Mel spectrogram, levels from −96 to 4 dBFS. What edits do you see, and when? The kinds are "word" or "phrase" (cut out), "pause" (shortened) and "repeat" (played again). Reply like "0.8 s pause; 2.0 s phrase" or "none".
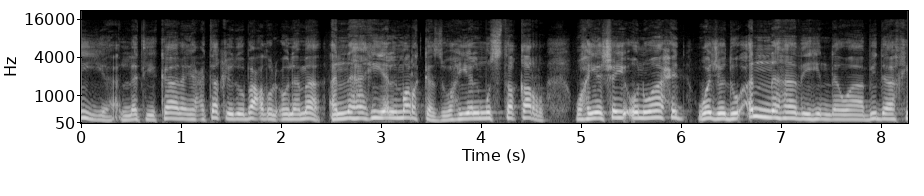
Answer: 2.4 s pause; 6.1 s pause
